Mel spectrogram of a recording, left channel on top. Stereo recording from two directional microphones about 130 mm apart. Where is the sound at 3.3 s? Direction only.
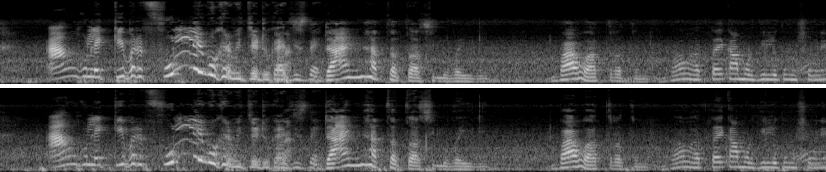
20° left (ahead or behind).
